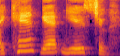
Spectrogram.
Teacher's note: Percebe que você não dá muita ênfase, muita importância para as consoantes oclusivas.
